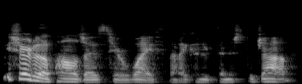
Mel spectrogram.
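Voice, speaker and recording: A man voicing a cruel, mocking female demon in a quiet, taunting tone. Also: medium pitch, expressive, fast talker, dull audio.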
